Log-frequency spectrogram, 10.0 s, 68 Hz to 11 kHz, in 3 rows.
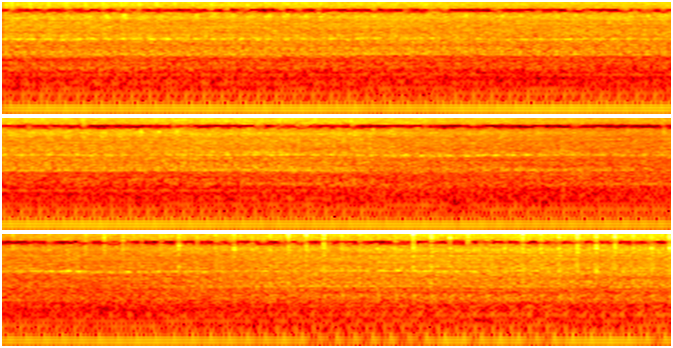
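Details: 2013 Honda CB motorcycle idling: faint, regular light tick over its deep low thrum; engine ticking at idle.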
